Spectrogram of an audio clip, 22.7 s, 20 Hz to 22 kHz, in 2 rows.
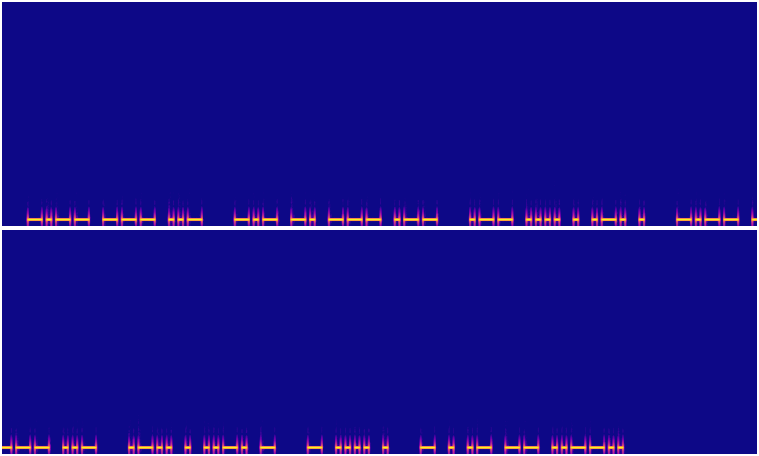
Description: Morse code, heard as a keyed tone, about 17 wpm, 700 Hz. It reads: YOU KNOW WHERE YOU LEFT THE TEAM?
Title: Sentences from Top 1500 Words 17wpm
